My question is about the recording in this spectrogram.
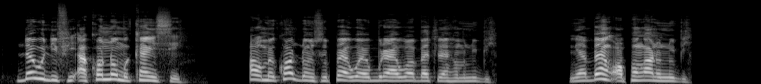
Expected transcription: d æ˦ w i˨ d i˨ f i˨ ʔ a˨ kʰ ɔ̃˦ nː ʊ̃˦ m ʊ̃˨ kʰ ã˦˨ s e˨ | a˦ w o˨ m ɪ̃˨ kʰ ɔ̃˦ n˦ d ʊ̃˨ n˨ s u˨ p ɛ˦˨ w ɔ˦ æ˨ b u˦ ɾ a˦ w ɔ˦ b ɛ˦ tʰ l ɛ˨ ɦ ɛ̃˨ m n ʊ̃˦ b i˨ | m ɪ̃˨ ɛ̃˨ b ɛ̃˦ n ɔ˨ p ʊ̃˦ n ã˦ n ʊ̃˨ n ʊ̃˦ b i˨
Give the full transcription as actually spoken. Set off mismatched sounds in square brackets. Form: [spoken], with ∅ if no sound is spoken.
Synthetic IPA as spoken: d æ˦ w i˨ d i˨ f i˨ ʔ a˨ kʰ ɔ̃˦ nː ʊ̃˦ m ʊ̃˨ kʰ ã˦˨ s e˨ | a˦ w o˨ m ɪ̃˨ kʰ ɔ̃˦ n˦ d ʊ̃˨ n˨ s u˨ p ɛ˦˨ w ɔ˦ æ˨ b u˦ ɾ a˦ w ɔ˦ b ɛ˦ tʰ l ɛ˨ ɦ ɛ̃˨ m n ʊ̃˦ b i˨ | [n] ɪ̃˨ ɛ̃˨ b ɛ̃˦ n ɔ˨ p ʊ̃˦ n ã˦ n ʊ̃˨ n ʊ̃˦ b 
